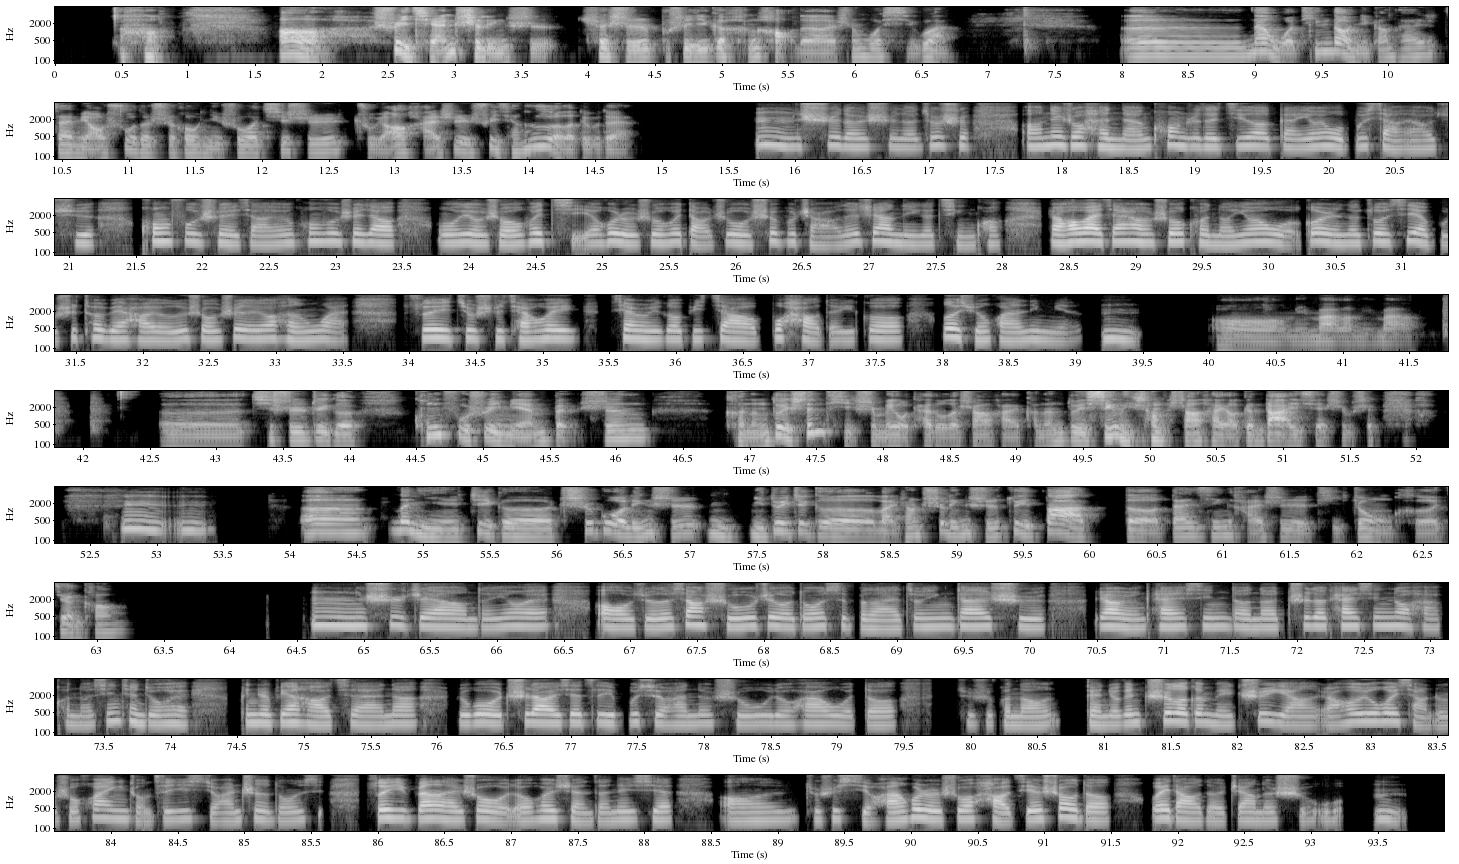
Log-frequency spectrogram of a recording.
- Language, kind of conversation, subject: Chinese, advice, 为什么我晚上睡前总是忍不住吃零食，结果影响睡眠？
- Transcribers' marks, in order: laugh; other background noise; laughing while speaking: "心理上的伤害要更大一些是不是？"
